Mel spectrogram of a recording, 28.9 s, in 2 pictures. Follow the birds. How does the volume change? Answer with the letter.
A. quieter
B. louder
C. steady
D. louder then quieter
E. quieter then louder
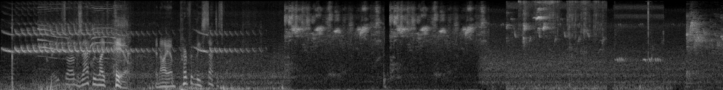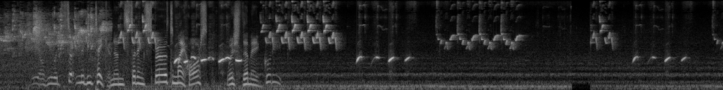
D.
